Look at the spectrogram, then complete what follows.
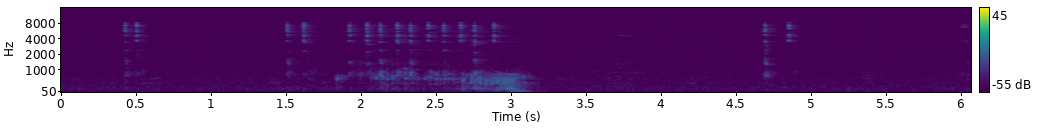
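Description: Computer keyboard keystrokes and mouse clicks: a few single clicks, then a quick run of keystrokes about two seconds in with a brief low murmur beneath it, and a couple more clicks near the end.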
